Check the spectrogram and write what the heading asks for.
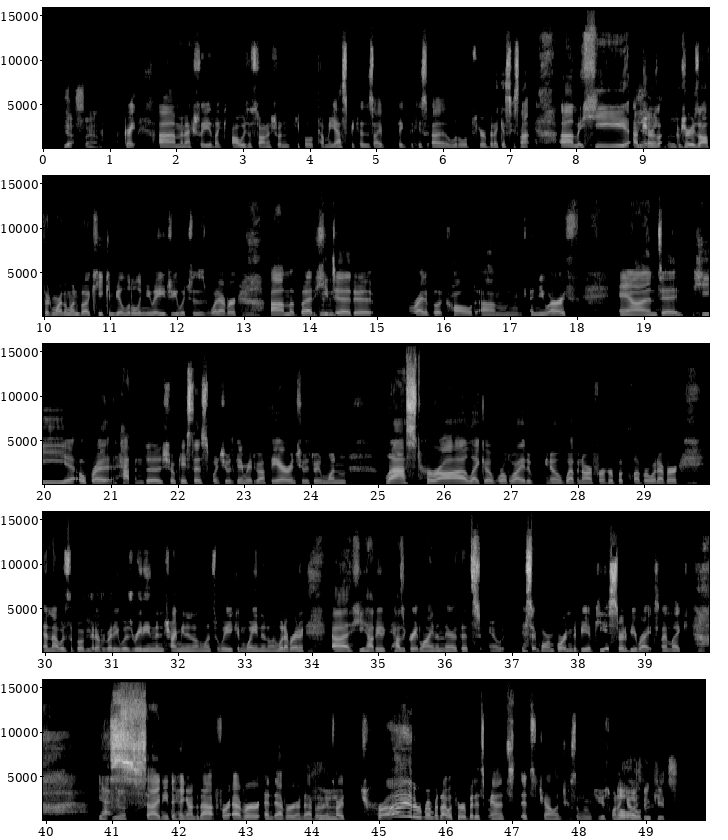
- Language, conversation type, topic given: English, advice, How can I stop feeling grossed out by my messy living space and start keeping it tidy?
- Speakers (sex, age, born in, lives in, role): female, 55-59, United States, United States, user; male, 45-49, United States, United States, advisor
- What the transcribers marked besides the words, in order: other background noise; gasp; stressed: "try"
